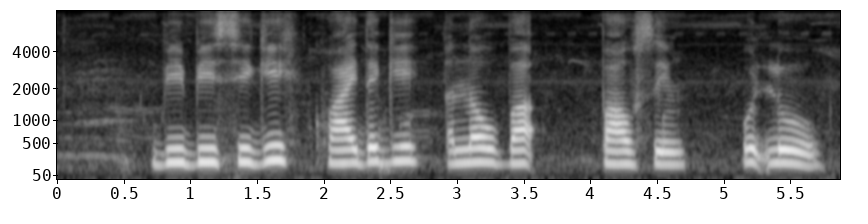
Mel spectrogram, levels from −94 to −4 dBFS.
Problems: none marked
